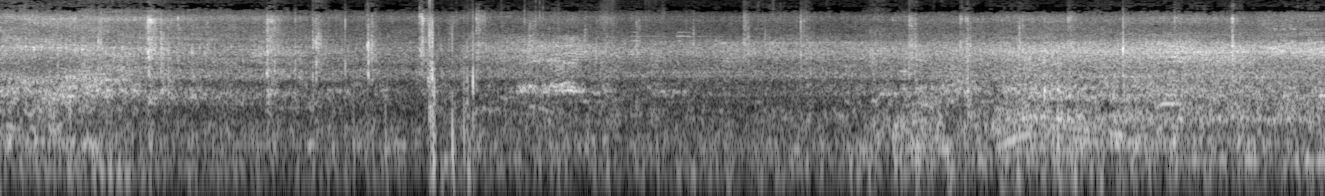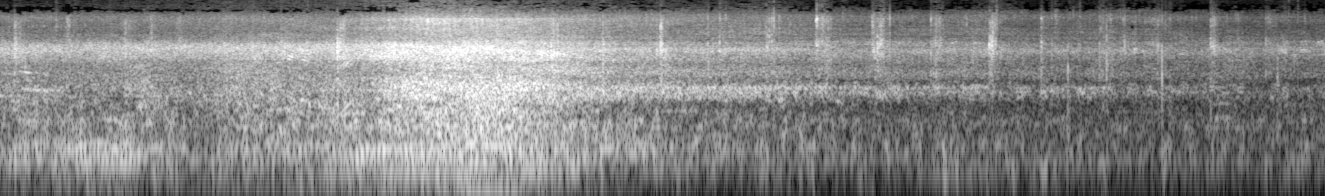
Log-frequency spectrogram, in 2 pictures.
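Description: Outdoor street ambience on a nearly empty city road: a steady noise haze with scattered clicks. It swells to its loudest about two-thirds of the way through, then fades again.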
